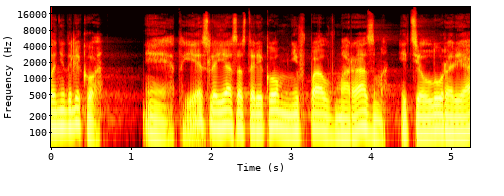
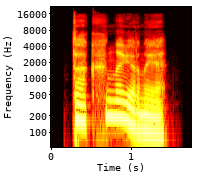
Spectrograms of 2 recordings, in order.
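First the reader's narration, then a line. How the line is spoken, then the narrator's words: Confused drawl. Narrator (Russian): растерянно протянула Аня, понимая, что сама загнала себя в тупик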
